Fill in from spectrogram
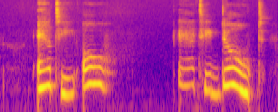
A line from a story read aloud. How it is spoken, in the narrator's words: exclaimed Theodora impulsively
